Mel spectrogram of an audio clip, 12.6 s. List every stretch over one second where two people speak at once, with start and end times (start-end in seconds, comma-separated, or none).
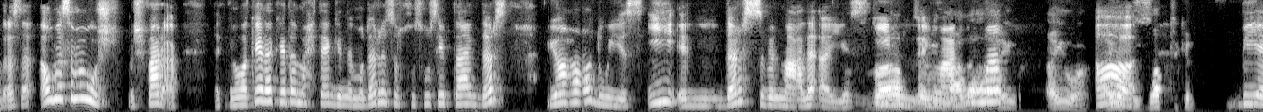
8.3-10.1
